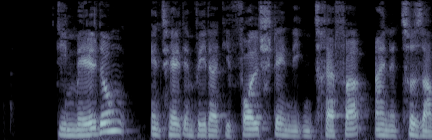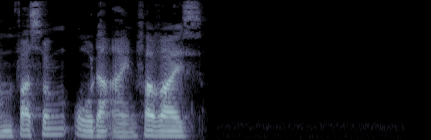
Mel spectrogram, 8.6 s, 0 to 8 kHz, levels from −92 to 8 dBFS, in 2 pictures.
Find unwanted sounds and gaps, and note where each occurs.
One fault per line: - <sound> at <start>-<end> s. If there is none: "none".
none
